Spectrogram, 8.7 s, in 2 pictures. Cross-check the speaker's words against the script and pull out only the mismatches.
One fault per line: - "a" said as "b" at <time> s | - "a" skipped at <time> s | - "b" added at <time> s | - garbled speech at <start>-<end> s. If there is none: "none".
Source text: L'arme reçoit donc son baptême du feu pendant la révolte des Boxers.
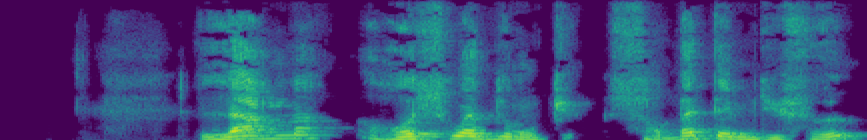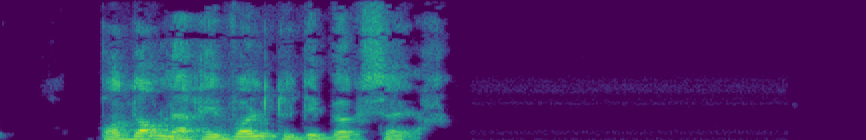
none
